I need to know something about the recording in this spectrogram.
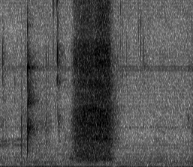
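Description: A woman slurps noodles close by.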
